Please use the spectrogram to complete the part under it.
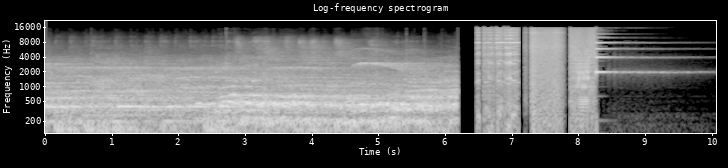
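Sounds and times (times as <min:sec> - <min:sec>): static-like noise bursts: 0:06.5 - 0:08.2.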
